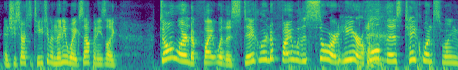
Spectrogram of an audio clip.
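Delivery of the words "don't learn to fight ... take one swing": lightly voiced drunken instructor, pitched up; hint of a boisterous drunk giving orders; drunk Conan. Retelling Conan's sword lesson, lightly acted drunk.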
